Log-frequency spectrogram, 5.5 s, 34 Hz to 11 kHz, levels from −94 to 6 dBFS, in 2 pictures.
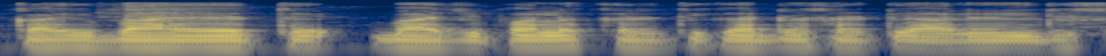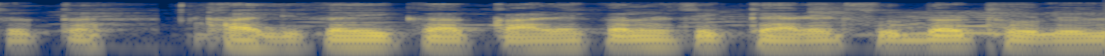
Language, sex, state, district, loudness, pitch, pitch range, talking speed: Marathi, male, Maharashtra, Dhule, -19 LUFS, 90 Hz, 90-95 Hz, 185 wpm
